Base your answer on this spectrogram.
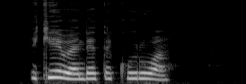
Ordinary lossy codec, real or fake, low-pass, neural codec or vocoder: none; real; none; none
